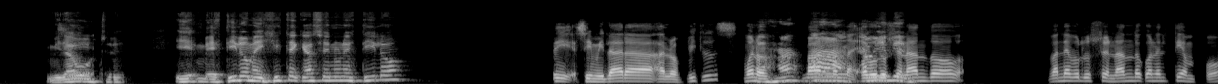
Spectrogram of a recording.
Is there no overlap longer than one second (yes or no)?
no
